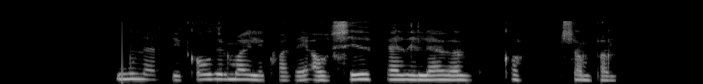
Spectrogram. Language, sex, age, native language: Icelandic, female, 13, Icelandic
